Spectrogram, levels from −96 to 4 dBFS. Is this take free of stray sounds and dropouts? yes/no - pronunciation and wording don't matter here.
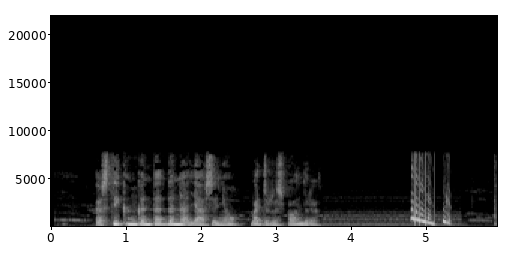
no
